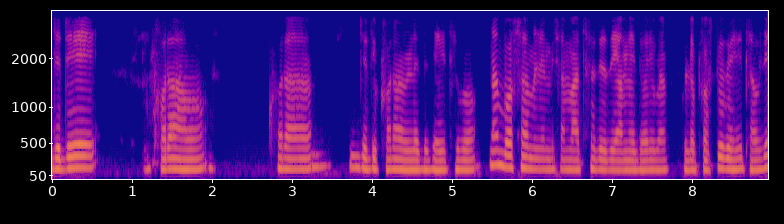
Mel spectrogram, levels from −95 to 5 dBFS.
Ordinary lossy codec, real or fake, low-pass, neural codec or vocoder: none; fake; 3.6 kHz; codec, 16 kHz, 4 kbps, X-Codec, HuBERT features, trained on general audio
